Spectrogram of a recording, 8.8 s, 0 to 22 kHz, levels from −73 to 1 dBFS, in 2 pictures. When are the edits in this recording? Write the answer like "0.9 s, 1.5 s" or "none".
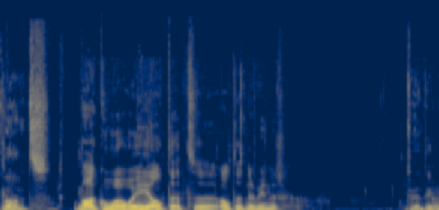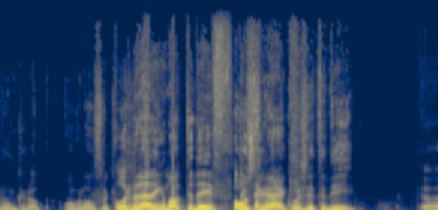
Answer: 4.0 s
